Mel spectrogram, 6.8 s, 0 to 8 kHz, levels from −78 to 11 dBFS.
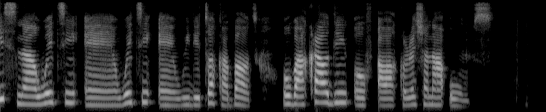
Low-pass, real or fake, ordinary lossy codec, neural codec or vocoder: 7.2 kHz; fake; none; vocoder, 24 kHz, 100 mel bands, Vocos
